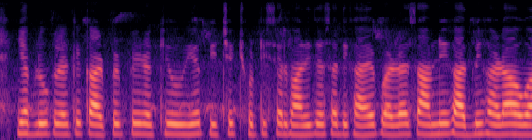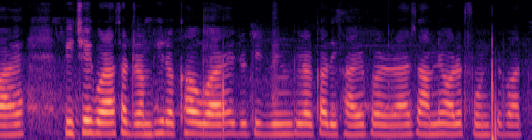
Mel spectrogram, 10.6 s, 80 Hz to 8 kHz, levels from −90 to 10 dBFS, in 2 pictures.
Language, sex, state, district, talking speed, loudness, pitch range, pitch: Hindi, female, Uttar Pradesh, Jalaun, 275 wpm, -18 LUFS, 210-225 Hz, 215 Hz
